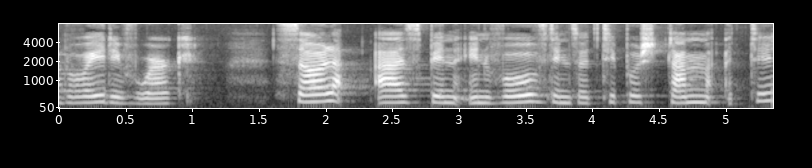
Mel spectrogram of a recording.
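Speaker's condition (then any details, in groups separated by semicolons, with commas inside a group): No condition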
